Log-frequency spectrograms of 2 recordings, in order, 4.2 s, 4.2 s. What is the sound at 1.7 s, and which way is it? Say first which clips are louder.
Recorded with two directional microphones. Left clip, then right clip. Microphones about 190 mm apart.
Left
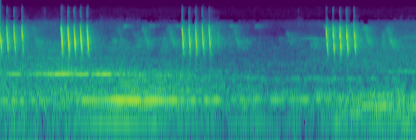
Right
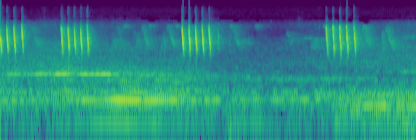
Bird: right 5 dB; 20° right (ahead or behind).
